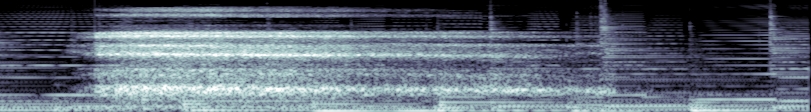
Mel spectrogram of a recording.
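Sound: slow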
